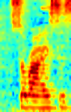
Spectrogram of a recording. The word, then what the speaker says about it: psoriasis: Psoriasis, and I forgot the P is silent.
